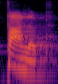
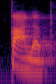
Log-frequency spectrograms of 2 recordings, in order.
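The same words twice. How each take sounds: Both takes have the same delivery.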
